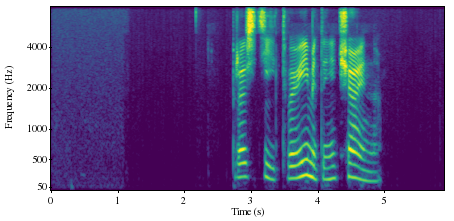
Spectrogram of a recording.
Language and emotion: Russian, sad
